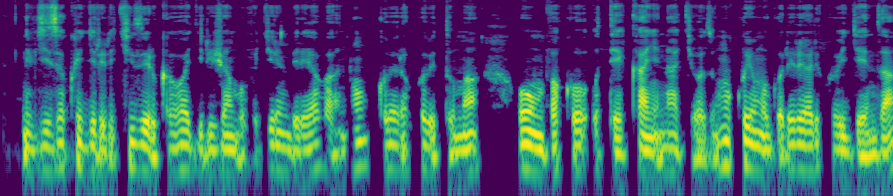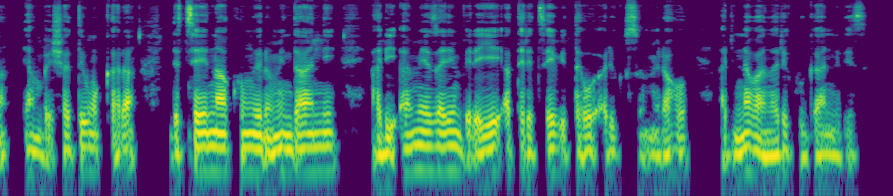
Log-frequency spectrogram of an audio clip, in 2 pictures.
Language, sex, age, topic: Kinyarwanda, female, 18-24, government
